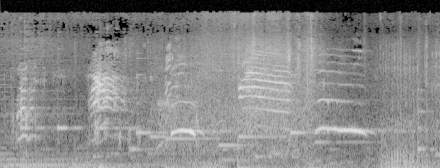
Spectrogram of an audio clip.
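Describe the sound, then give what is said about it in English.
A neighborhood cat meows several times in a row, drawn-out, wavering cries that rise and fall in pitch, clear over a low rumbling background. “And so every day, I walk around my neighborhood and say hello to all of the cats.”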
